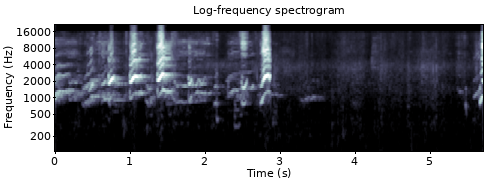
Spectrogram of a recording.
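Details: Puppies with Bek give sharp, rising yelps and squeals in a quick burst at the start, then fall quiet before one last loud yelp at the end.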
